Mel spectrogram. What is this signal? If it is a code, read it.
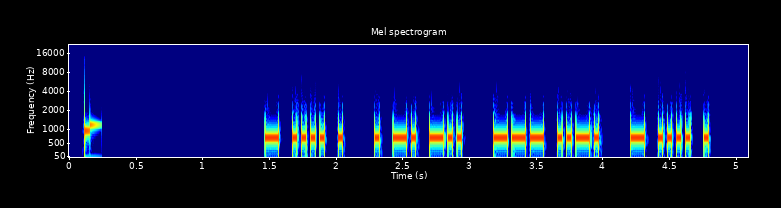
Morse code, heard as a keyed tone, about 34 wpm, 700 Hz. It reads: THE END OF THE
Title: Sets of 4 Words 35wpm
